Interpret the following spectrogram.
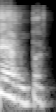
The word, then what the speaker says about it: herbes: Ouais, les haricots, c'est un hache aspiré. Les herbes non. Donc, on fait la liaison.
